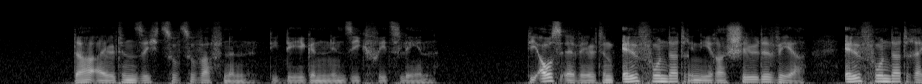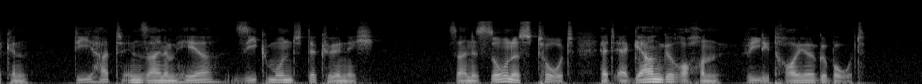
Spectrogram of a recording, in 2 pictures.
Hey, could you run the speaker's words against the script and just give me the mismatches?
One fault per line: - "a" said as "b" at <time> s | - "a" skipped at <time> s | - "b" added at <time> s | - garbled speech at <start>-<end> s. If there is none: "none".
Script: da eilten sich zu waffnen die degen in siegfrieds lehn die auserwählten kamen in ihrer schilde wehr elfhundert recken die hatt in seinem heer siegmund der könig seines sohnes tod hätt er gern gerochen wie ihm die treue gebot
- "zu" added at 1.8 s
- "kamen" said as "elfhundert" at 6.2 s
- "ihm" skipped at 16.8 s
